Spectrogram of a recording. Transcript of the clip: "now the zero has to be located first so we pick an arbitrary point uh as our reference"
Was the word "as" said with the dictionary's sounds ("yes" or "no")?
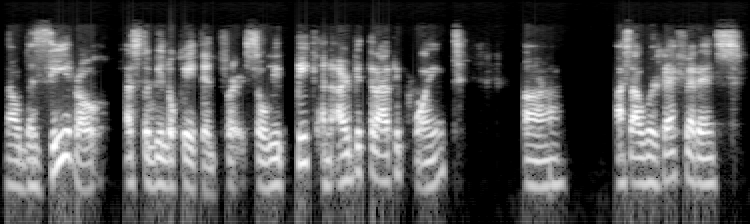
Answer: no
